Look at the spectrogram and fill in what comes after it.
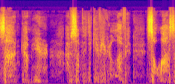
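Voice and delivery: barely audible, hushed, breathy whisper. Telling a joke, acting out a father calling his son closer, whispering. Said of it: "why are you whispering?".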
